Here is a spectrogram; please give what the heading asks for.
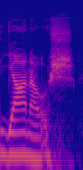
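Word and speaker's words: János: part of his bio his hungarian name is yanosh that's how it's pronounced i would know that because i'm hungarian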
